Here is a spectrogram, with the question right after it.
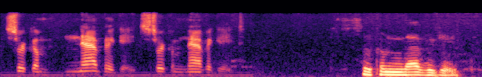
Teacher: when we say circumnavigate, okay, we're going to add the accent right after the N. So we're going to say circumnavigate, circumnavigate.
